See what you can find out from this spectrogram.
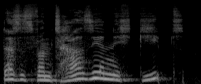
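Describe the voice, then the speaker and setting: A woman's voice: high-pitched, lively intonation, measured pace, slight background noise, pitched above the performer's own voice. A woman voicing an earnest, impulsive young boy hero in an audiobook, urgent and intense. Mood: baffled. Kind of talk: audiobook character voice.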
